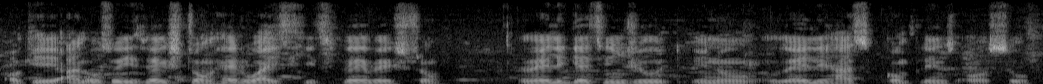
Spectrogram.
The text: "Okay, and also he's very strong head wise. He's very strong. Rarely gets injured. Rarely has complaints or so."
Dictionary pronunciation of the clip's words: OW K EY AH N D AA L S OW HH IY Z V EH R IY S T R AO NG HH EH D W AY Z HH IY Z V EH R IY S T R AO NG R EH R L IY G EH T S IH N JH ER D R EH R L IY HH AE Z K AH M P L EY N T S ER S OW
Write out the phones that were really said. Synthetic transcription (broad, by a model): OW K EY AH N D AA L S OW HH IY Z V EH R IY S T R AO NG HH EH D W AY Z HH IY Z V EH R IY S T R AO NG R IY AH L IY G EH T IH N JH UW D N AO R L IY HH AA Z K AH M P L EY N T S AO S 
